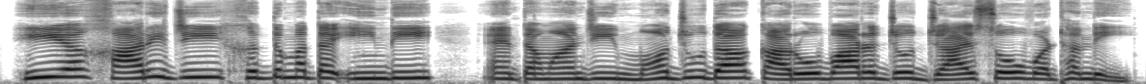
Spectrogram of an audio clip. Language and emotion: Sindhi, neutral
